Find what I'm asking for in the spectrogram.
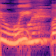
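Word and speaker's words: oui: You don't pronounce the O. Like when you say weed, like if weed, that's what you're saying.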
